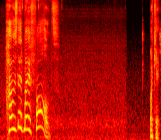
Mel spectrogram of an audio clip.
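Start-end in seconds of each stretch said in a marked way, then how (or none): 0.1-1.2 indignant disbelief. Real, not acted. Blamed for a crash in game.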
